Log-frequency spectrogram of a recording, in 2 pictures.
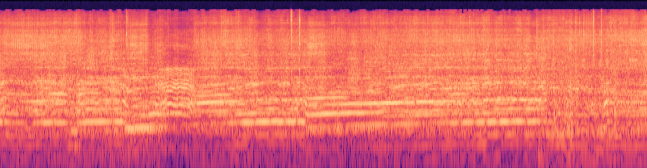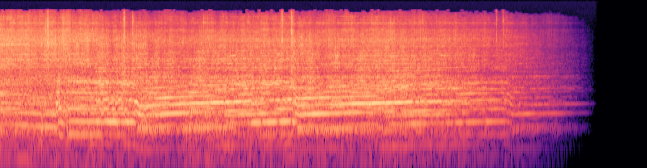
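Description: A simulated racing car engine revs through loudspeakers, rising in pitch and dropping with each gear change.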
